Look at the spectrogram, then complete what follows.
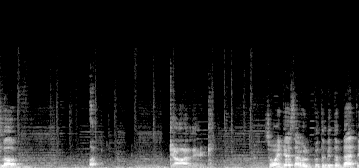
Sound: gags

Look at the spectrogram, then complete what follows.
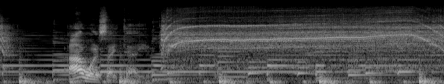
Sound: blender whirs

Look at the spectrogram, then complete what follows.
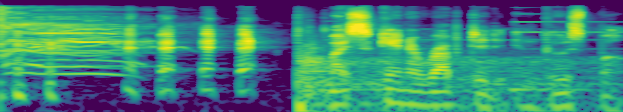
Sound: laughing

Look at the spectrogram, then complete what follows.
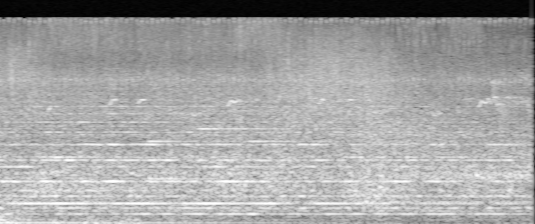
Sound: birds chirping

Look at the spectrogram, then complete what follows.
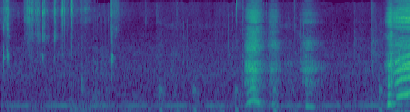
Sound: cat gasps in genuine fear

